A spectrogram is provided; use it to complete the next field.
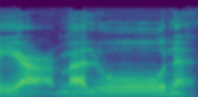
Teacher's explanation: لو واو مدہ ہے، ایک الف کی مقدار کے برابر کھینچ کر پڑھیں گے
